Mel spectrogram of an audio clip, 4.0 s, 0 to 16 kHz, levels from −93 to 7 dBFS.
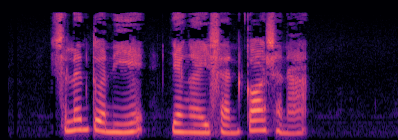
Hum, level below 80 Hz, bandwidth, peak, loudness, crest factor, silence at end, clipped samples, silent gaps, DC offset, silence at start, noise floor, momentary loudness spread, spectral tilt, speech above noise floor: none; -74 dBFS; 11.5 kHz; -4 dBFS; -22 LUFS; 20 dB; 0.9 s; under 0.1%; none; under 0.1%; 0.5 s; -70 dBFS; 9 LU; -3 dB/octave; 48 dB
